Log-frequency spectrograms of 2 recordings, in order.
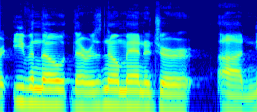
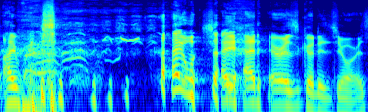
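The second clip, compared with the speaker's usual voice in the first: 1 laughing; 4 semitones higher than usual. Real, not acted. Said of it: "What are you laughing about?".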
